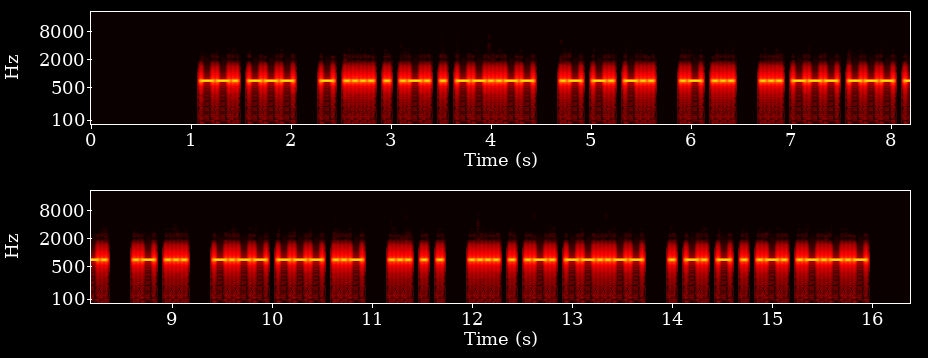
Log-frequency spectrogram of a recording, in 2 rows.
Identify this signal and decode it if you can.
Morse code, heard as a keyed tone, about 30 wpm, 700 Hz. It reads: GO THERE, AND AS SOON AS YOU SEE HER, ENTER.
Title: Sentences from Top 1300 Words 30wpm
